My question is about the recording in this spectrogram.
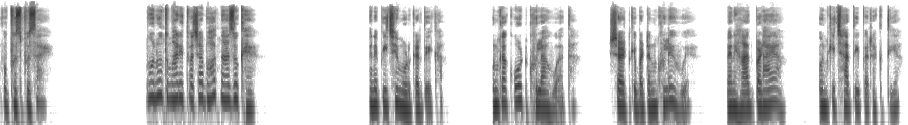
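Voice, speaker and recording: A woman narrating a first-person story, in short phrases with dramatic pauses. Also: on the low side, fairly even intonation, mellow, dry recording, clean studio sound.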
